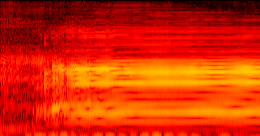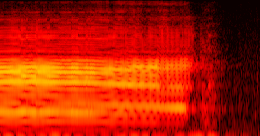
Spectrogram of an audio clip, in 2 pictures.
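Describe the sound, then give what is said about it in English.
A single injured sheep, its hind legs jammed in a crack between two rock ledges at an island's southern tip, lets out one long, drawn-out loud bleat, holding steady for about four seconds before breaking off. No voices or other sounds accompany it. “The sheep's hind legs were jammed in a crack between two ledges.”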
